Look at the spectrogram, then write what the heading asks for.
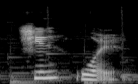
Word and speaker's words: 칠월: here at day angle word number 334 chill wall let's pronounce a two syllable word first syllable is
